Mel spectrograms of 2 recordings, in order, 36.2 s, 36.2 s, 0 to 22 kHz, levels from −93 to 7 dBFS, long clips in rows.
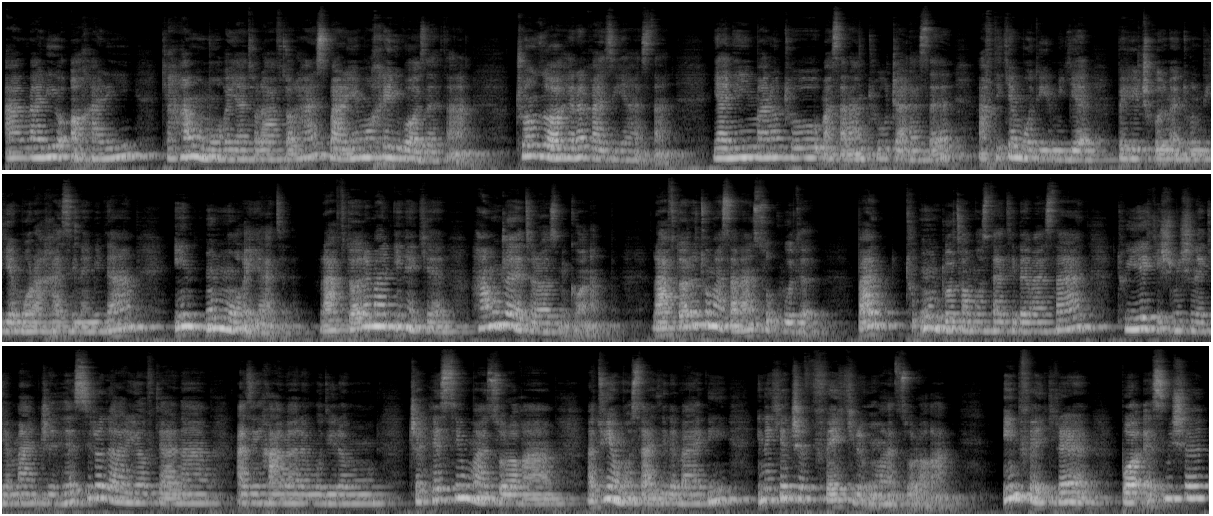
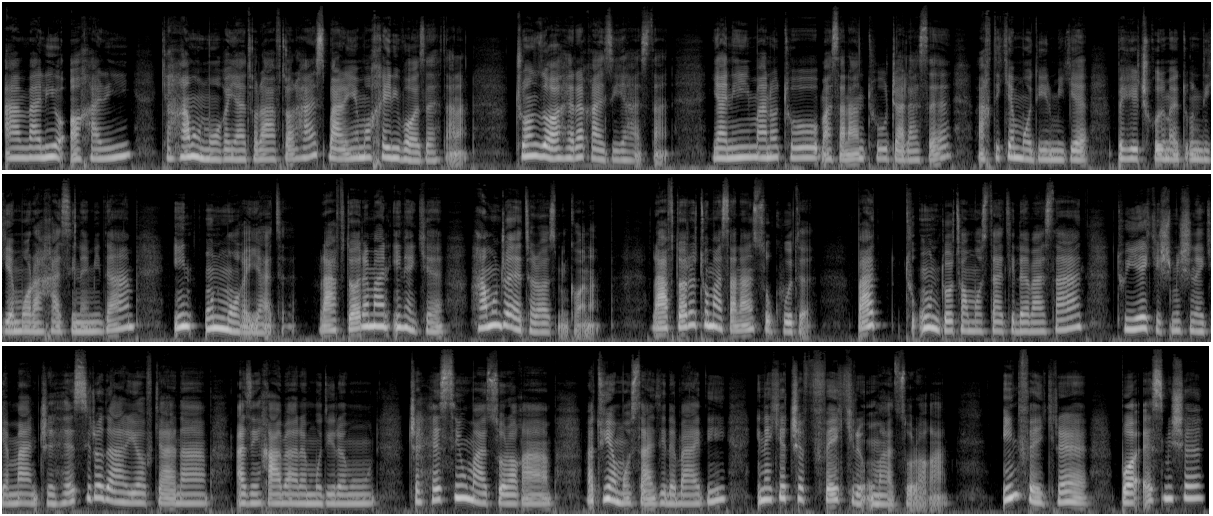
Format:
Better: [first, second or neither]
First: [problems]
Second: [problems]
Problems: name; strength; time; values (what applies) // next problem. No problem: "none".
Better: second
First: room echo; slight; dies away in 0.5 s // off-mic speech; far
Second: none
